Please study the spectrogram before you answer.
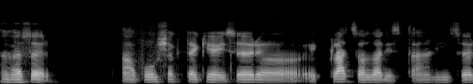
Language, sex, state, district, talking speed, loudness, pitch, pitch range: Konkani, male, Goa, North and South Goa, 175 wpm, -26 LUFS, 115 Hz, 110-115 Hz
